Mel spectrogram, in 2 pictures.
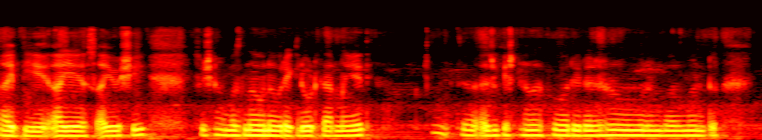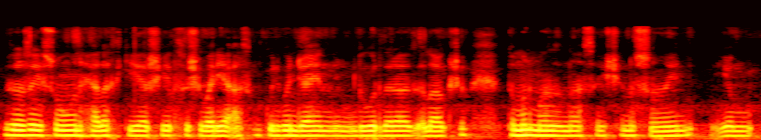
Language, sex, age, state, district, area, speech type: Kashmiri, male, 18-30, Jammu and Kashmir, Kupwara, rural, spontaneous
